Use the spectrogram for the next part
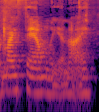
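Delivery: usual speaking voice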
